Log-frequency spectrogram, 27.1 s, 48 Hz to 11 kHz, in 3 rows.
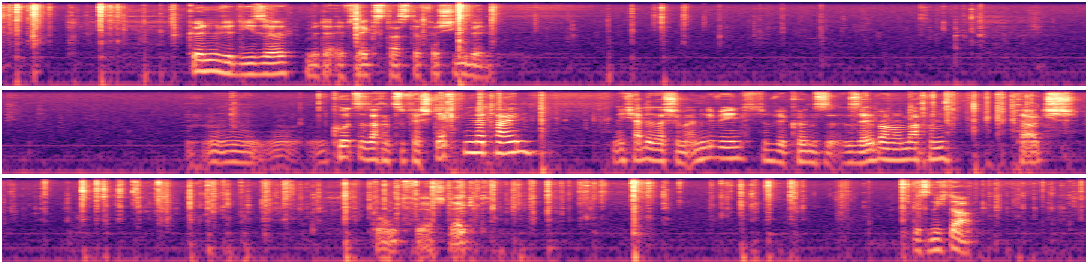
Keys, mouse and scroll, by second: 0.0-0.3 typing, 0.9 Return, 1.2 Tab, 2.5 F6, 3.7 Return, 5.1 Tab, 5.5 Return, 13.2 ctrl+o, 16.5-23.0 typing, 23.3 Return, 24.1 l, 24.4 s, 24.5 Return, 26.4 ctrl+o.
